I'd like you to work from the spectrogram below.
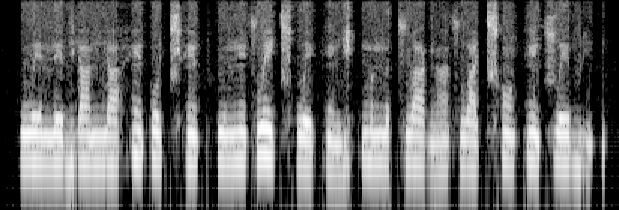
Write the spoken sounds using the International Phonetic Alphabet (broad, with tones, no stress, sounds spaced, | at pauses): w e˨˩ n̪ e˨˩ b j a˧ n̪ j a˧ h ẽ˥˧ p o˧ t͡ɕʰ ẽ˧ pʰ u˧ ŋ ẽ˥˧ s w e˥˧ t͡ɕʰ w e˨˩ k ẽ˨˩ ɡ i˦ k̚ m ə˦ ŋ ə˧ t͡s w a˥˧ ɡ ã˧ s w a˧ t͡ɕʰ ɔ̃˥˧ k ẽ˥˧ t͡ɕ w e˦ b i˨ ʔ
